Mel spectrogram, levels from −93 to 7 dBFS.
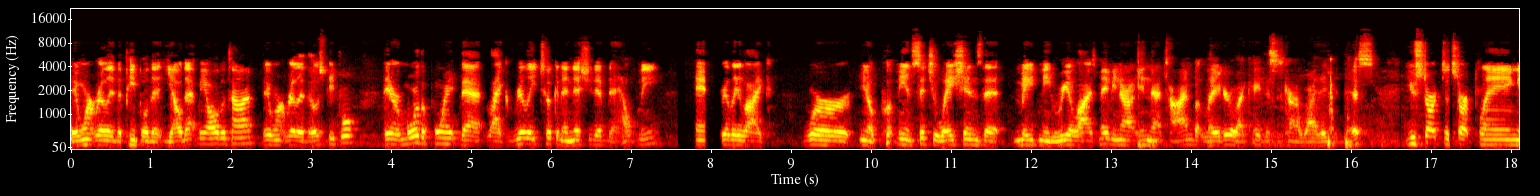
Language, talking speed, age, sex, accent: English, 220 wpm, 20-39, male, American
